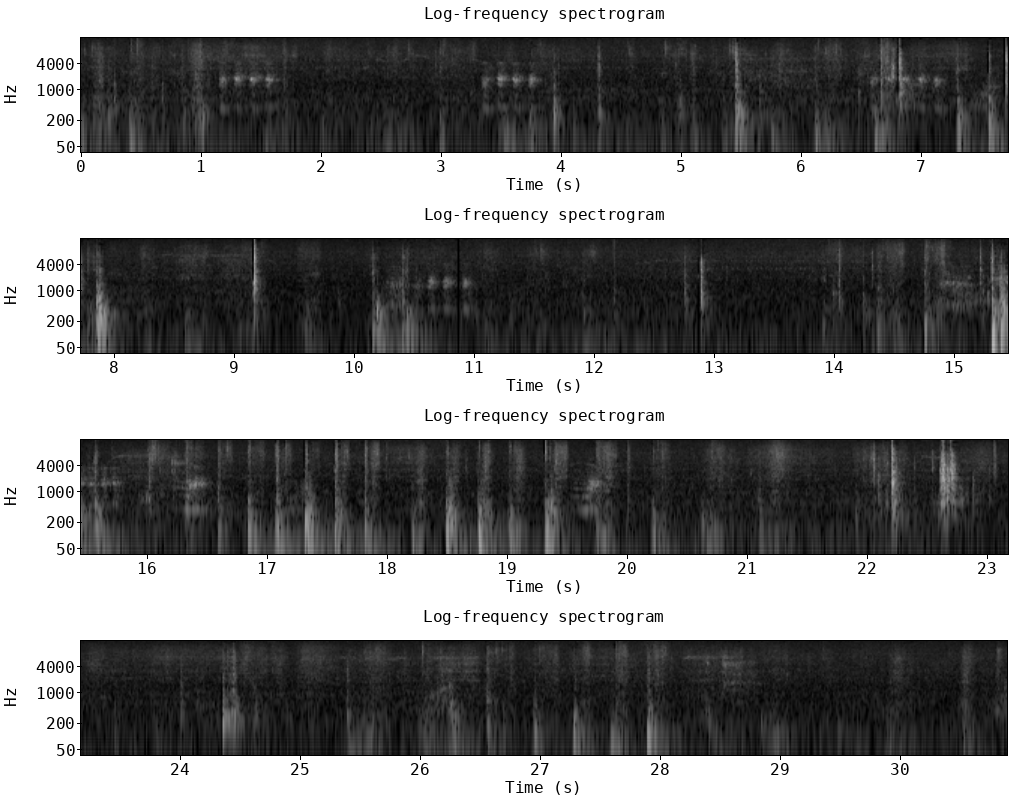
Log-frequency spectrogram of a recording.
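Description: A brush dabbing and pressing fibreglass resin into a glass-fibre mat patch over a hole in a car's steel floor pan: irregular taps and knocks, loudest around the middle, with short squeaky, sticky sounds every couple of seconds in the first half.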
